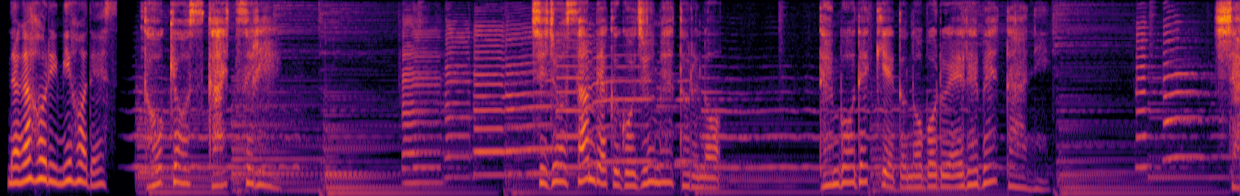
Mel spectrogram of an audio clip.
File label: female variety show en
